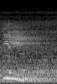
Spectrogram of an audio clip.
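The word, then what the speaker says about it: quay: Right now the next question is key. The pronunciation is key and the meaning is where ships load or unload.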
